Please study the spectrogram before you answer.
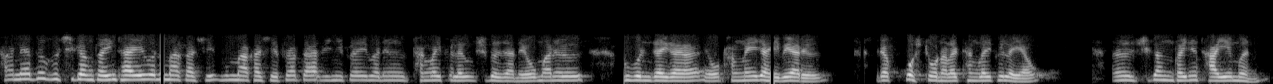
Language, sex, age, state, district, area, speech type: Bodo, male, 45-60, Assam, Chirang, urban, conversation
